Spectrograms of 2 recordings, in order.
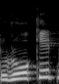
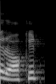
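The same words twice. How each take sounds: First: रॉकेट with a closed "oh", as "roh-ket"; mispronunciation demo. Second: रॉकेट with an open "aw"; correct vowel demo. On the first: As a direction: round the first vowel of रॉकेट to a long "o". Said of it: "रॉकेट नहीं पढ़ेंगे". (रॉकेट को "रोकेट" बोलकर दिखाना) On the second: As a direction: say रॉकेट like English "rocket". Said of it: "इसका उच्चारण अ हो रहा". (रॉकेट में ऑ की आवाज़) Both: Shown as a demonstration.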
